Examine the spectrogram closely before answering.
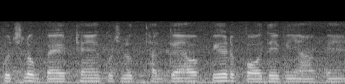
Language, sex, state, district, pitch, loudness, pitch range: Hindi, male, Haryana, Jhajjar, 140 Hz, -15 LUFS, 135-145 Hz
